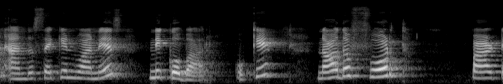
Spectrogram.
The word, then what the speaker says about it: Nicobar: and the second name of the island is nicobar n-i-c-o-b-a-r nico bar okay so the first one is andaman and the second one is nicobar okay now the fourth part is c's here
